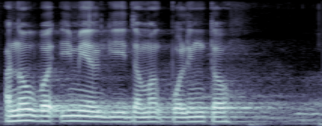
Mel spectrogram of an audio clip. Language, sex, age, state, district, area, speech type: Manipuri, male, 18-30, Manipur, Kakching, rural, read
